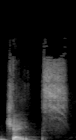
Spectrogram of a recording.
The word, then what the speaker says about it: Jaques: His name was probably pronounced as a single long syllable in Shakespeare's time, Jaques, which makes the name a homophone for a privy or a latrine.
